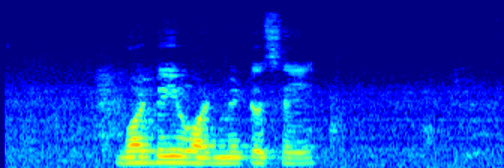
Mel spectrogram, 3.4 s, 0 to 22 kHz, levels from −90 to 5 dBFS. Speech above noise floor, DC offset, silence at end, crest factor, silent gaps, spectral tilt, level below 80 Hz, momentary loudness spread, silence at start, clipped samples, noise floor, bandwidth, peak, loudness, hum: 30 dB; under 0.1%; 1.25 s; 20 dB; none; -7.5 dB/octave; -66 dBFS; 17 LU; 0.65 s; under 0.1%; -58 dBFS; 15.5 kHz; -14 dBFS; -30 LUFS; none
